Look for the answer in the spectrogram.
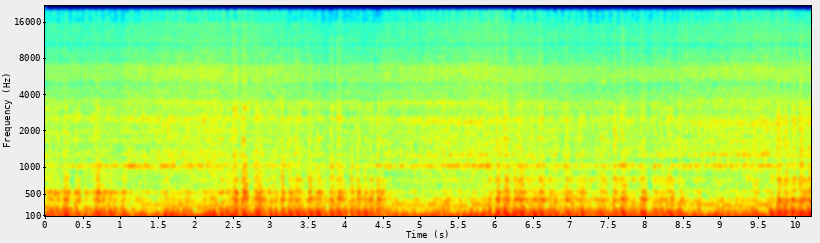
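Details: Yamaha 242 jet boat at idle: low steady rumble with uneven, lumpy beat and occasional stumbles in the pulse; suspected misfire, cause not confirmed.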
